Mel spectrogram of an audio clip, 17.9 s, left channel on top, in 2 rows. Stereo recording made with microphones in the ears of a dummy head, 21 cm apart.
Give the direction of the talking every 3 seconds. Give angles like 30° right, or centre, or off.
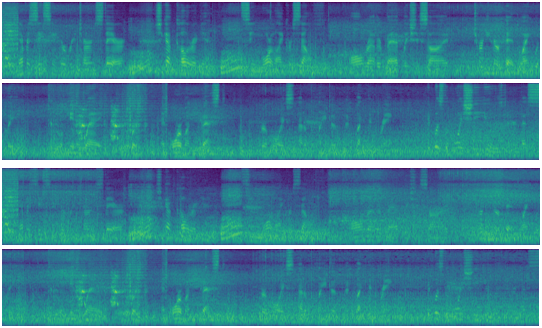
60° left, 60° left, 60° left, 30° left, 10° right, 30° left.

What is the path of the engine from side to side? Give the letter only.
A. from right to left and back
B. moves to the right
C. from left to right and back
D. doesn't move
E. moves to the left
D.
